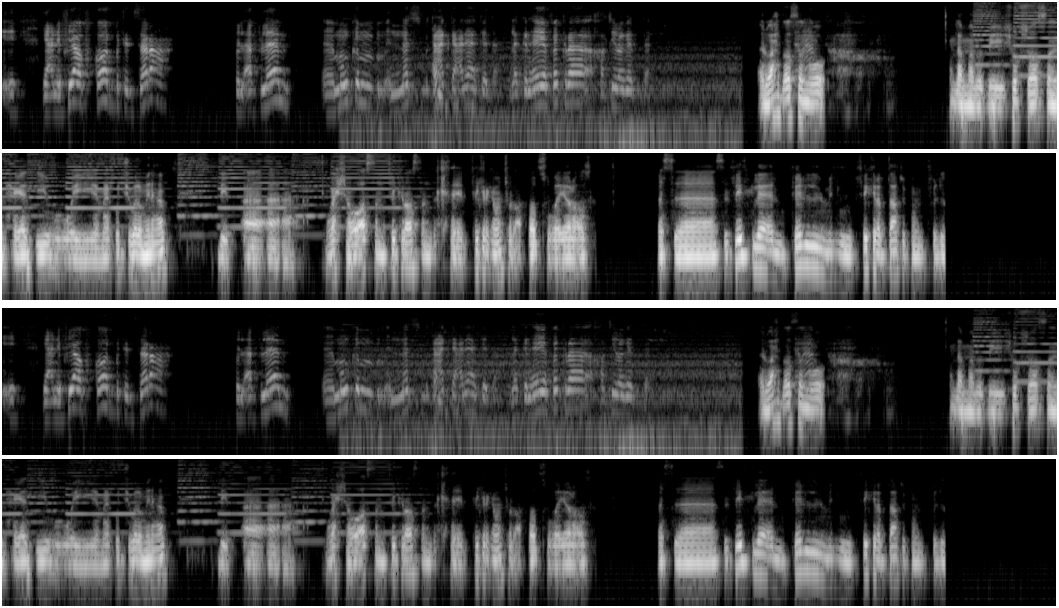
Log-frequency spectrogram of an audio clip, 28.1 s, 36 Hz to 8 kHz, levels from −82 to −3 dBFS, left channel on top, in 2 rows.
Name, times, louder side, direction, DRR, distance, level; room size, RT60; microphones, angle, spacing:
voice 1, 0.0-2.3 3.1-3.8 4.3-8.7 10.6-11.9 13.6-13.8, left 4 dB, 55° left, 2.2 m, -39 dB
sound 1, 4.5-9.9, right 2 dB, 30° right, 4.1 m, -53 dB
voice 2, 10.1-11.0 12.6-16.5 16.9-18.0 18.4-21.9 22.8-26.6, left 7 dB, 85° left, 0.3 m, -23 dB
sound 2, 12.9-16.1 16.4-19.8, left 7 dB, 35° left, 2.4 m, -40 dB
head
